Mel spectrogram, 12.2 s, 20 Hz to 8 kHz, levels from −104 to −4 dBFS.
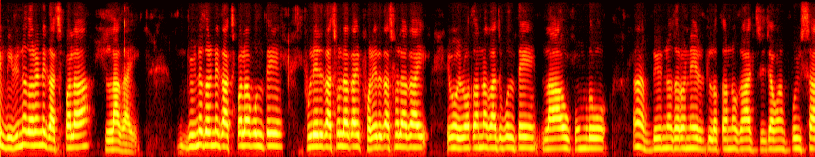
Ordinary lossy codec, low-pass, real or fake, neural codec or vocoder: none; none; fake; codec, 16 kHz, 4.8 kbps, FACodec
